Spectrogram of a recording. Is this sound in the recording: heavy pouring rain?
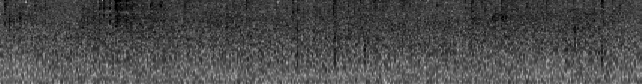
yes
